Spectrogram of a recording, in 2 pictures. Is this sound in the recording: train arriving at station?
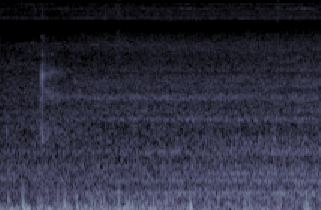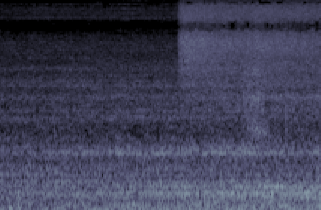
yes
